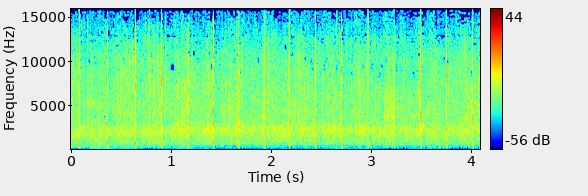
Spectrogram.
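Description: A crowd applauds steadily throughout for military veterans and their family members, a dense wash of clapping with a few sharper, evenly spaced claps standing out in a regular rhythm.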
